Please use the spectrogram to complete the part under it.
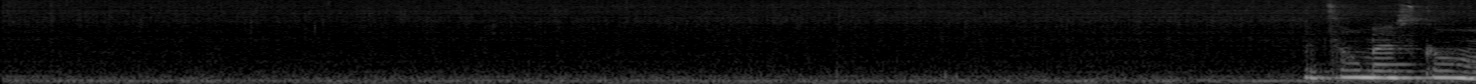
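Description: Water fizzes softly as a bath bomb dissolves.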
